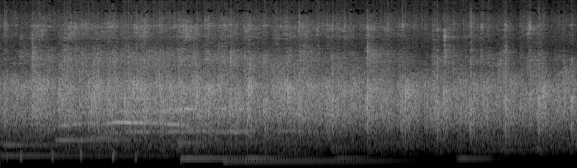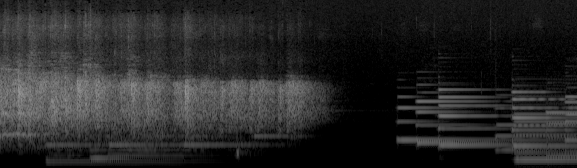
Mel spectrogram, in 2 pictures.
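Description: A crowd claps in a dense, steady burst of applause for about nine seconds before fading out, with music playing underneath that carries on alone after the clapping stops.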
